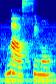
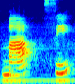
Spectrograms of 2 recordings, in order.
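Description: First: Said in the usual way. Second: Slow "Máximo" split into má, xi, mo; syllable by syllable. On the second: Shown as a demonstration. Teacher models reading for children, "Máximo" in pieces. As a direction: separate each syllable of "Máximo". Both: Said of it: "Três sílabas".

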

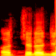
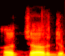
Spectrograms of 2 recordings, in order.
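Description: First: ਅਚਰਜ with a vowel before the final j; wrong reading demo. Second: ਅਚਰਜ with r and j joined; correct reading demo. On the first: Teacher showing what not to read, ਅਚਰਜ as "ach-raj". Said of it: "ਇਹਨੂੰ ਅਚਰਜ ਨਹੀਂ ਪੜ੍ਹਨਾ". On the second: Teacher showing the right reading, ਅਚਰਜ as "a-charj". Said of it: "ਅਚਰਜ ਪੜ੍ਹਨਾ ਹੈ". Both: Shown as a demonstration.

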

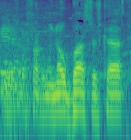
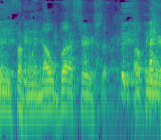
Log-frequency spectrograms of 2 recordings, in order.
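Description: First: Laid-back West Coast accent. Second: Said in the usual way. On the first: Shown as a demonstration. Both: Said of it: "that's my West Coast accent".

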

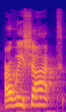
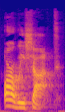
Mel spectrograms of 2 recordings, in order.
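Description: First: Higher, mock-gasping question; mock shock. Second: Flat, falling, unimpressed repeat; deadpan. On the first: Narrator teasing the audience about the fake watch, higher mock surprise. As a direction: pretend you can't believe it. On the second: Acted. Narrator teasing the audience about the fake watch, flat deadpan. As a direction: answer your own question dryly. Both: Rhetorical aside to viewers.

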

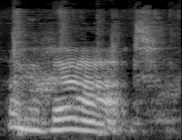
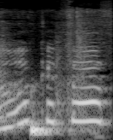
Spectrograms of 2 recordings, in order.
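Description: First: Said in the usual way. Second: High, bright delight; excited. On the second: Real, not acted. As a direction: marvel at how big they got. Seeing the grown kids.

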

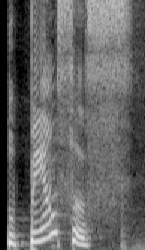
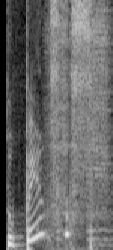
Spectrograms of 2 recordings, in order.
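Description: First: Mock drawl. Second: Mock squeal. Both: Mocking quote of the mother.

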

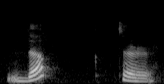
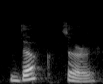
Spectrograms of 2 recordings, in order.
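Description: First: "Doctor" split as doc, long pause, tor; syllable by syllable. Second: Said in the usual way. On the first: Shown as a demonstration. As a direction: count out both parts of "Doctor". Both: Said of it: "كم عدد المقاطع".

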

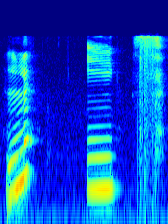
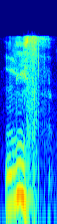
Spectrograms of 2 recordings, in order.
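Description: First: "L, i, s" as three separate sounds; sounded out phonemes. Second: Said in the usual way. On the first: Shown as a demonstration. Teacher sounding out the fox word for pupils, phoneme by phoneme. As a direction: isolate "L", "i" and a hissed "s" with long pauses. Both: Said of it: "głoskuję ten wyraz".

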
